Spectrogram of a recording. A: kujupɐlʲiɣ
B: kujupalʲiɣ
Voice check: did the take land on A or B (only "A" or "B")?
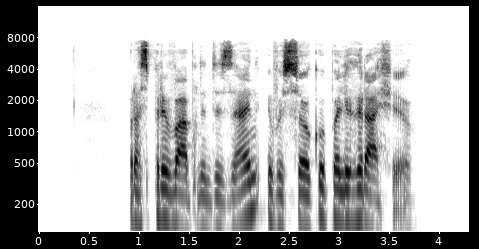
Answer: A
